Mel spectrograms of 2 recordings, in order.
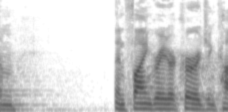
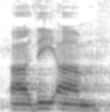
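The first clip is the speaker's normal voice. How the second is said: ordinary talk, nothing marked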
